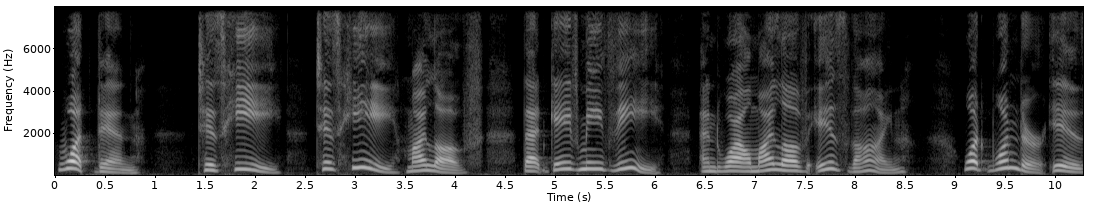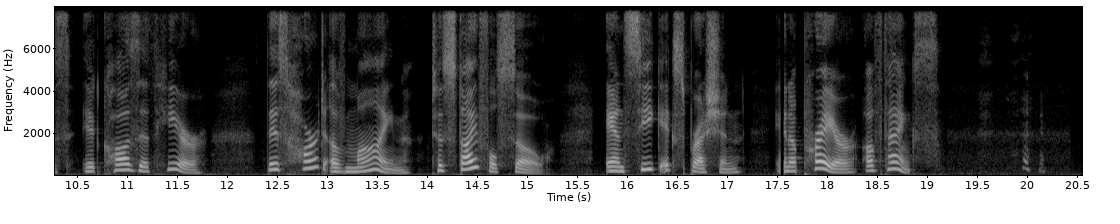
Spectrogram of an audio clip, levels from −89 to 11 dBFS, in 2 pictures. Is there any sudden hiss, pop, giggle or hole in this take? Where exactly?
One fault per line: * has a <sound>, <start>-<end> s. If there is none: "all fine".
* has a dropout, 17.5-17.6 s
* has a laugh, 19.5-20.2 s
